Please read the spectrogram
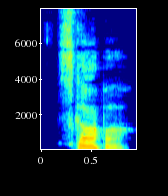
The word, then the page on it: scarper: Australian English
